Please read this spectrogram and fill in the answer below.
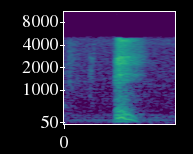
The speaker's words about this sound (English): And while you're doing that, I'm going to steal a gulp of water.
